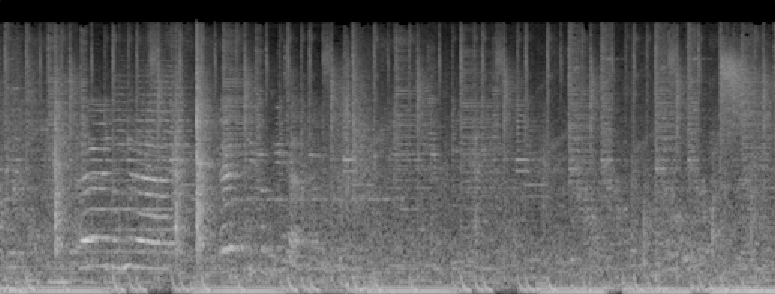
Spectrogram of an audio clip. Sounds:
Speech, Music

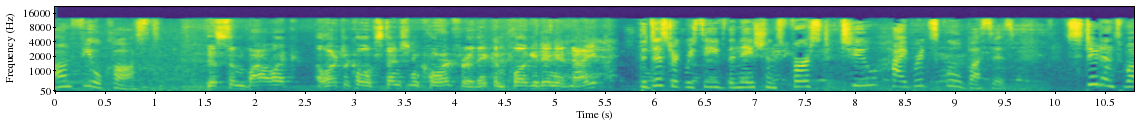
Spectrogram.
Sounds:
Speech

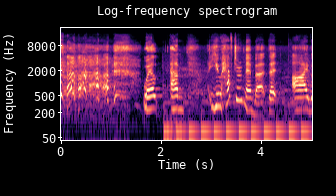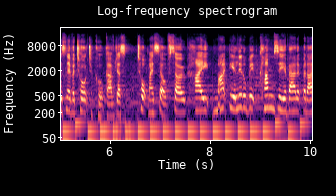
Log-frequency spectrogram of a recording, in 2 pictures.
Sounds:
Music, Speech

